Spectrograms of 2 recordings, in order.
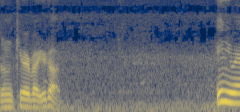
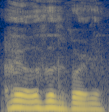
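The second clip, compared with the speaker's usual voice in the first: usual speaking voice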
